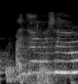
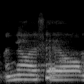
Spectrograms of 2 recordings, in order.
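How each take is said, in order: First: High, beaming hello; bright cheerful greeting. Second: Dull mumbled greeting. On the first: 반가운 손님에게 인사하듯 높고 밝게 맞이하기. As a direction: greet them like you're thrilled to see them. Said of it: "이렇게 하고 싶은데". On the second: 반가운데도 무뚝뚝하게 중얼거리는 인사. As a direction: mumble it without looking up. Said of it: "막 이래요, 제가". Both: Shown as a demonstration.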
